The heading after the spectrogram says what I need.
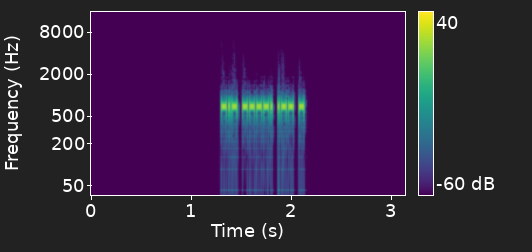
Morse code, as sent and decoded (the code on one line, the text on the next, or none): -.- ----. .-- -
K9WT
